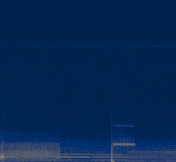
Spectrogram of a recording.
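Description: Air-to-ground radio loop between transmissions: the hiss of the downlink cuts off about three quarters of a second in, then a click and one short, high beep (a Quindar tone) mark Mission Control keying up to answer. A faint steady hum stays underneath.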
